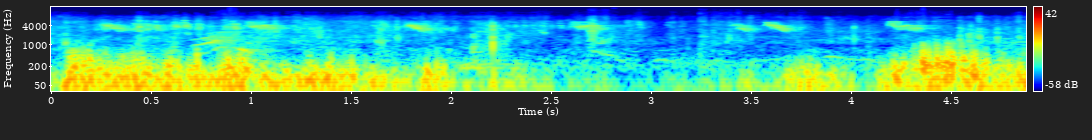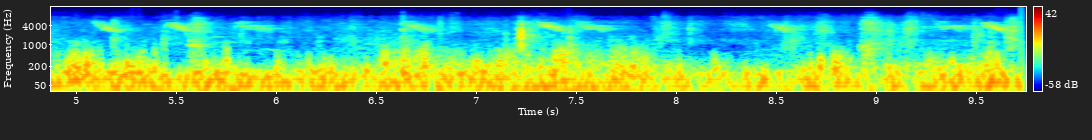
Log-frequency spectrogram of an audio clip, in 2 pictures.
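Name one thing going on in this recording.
Footsteps crunch on dry dirt outdoors.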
